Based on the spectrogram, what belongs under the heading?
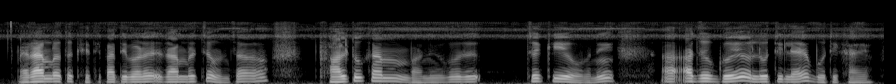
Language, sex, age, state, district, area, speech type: Nepali, male, 18-30, West Bengal, Kalimpong, rural, spontaneous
